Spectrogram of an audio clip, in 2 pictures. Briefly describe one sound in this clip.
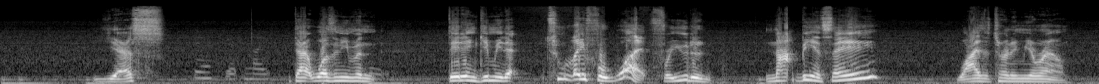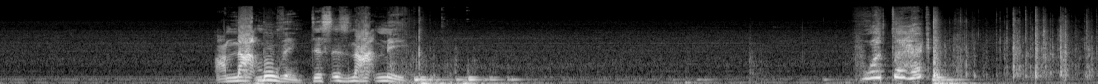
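A young man talks loudly and with animation into a microphone.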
